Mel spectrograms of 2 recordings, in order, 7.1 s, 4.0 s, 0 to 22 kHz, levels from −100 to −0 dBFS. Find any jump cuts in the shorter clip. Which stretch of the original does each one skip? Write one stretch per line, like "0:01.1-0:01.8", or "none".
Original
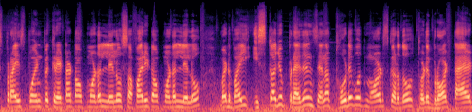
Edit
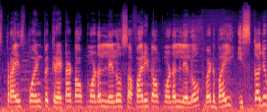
0:03.0-0:03.2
